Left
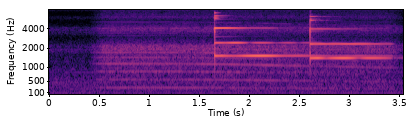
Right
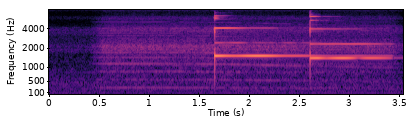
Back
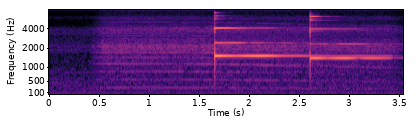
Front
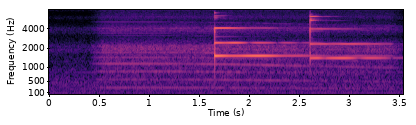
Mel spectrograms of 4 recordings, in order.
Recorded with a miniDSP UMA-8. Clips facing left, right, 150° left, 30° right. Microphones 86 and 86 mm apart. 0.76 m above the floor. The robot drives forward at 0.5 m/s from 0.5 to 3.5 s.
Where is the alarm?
135° right, 0.7 m; by 3.5 s 160° right, 1.5 m.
